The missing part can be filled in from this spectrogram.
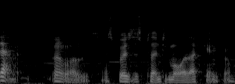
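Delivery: whispered mutter under the breath. Voicing a character left alone after his date walks off: muttering under breath. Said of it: "mutter under his breath".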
